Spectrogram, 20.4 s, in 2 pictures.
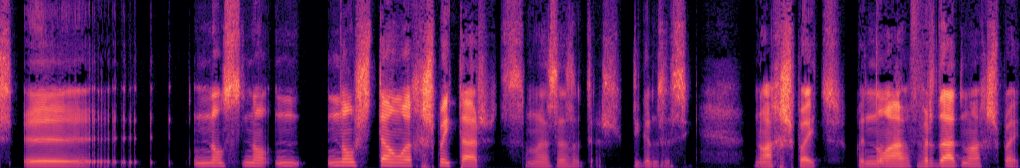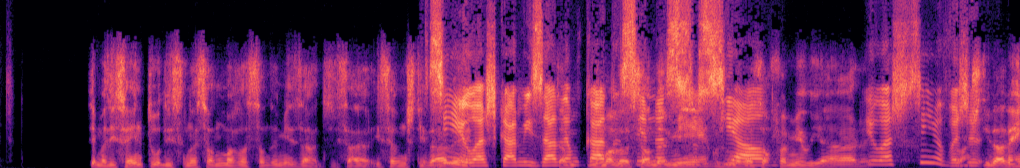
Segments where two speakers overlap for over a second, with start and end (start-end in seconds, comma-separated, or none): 15.7-17.9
